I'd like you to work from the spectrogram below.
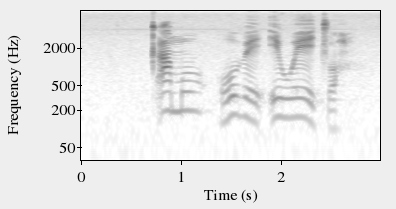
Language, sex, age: Northern Sotho, male, 24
